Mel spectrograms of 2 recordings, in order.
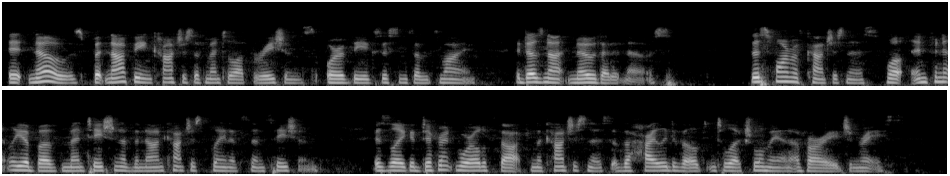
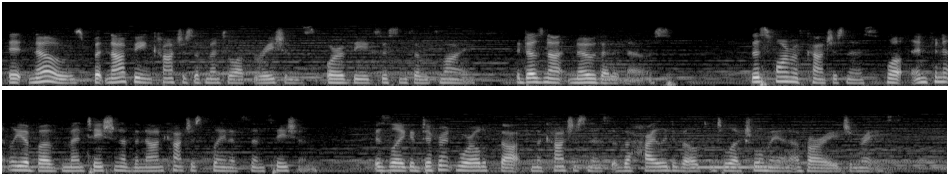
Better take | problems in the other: first | background sound (Musical instrument); 12 dB below the speech

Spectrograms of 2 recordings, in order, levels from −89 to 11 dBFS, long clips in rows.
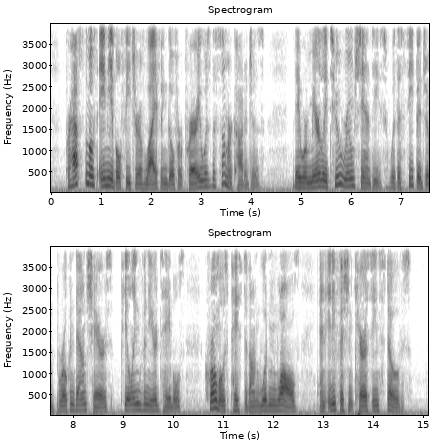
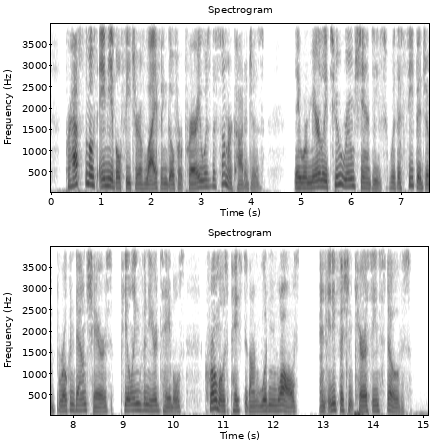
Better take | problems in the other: first | noise reduction (neural mask model Resemble Enhance denoiser)

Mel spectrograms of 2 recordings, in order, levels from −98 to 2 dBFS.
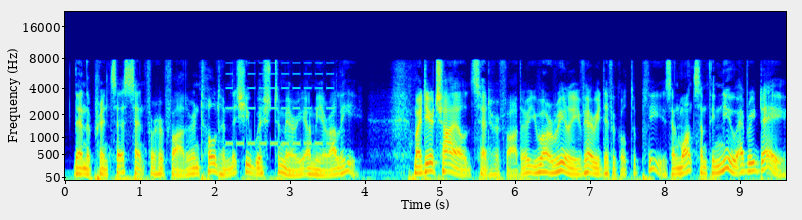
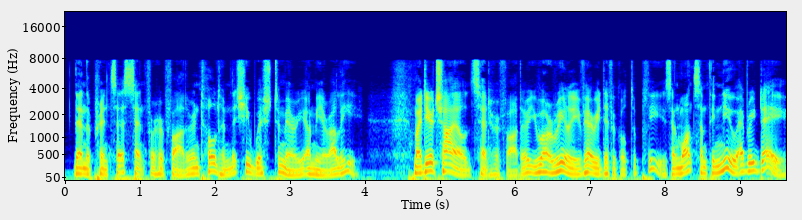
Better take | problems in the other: second | background sound (Alarm); 19 dB below the speech

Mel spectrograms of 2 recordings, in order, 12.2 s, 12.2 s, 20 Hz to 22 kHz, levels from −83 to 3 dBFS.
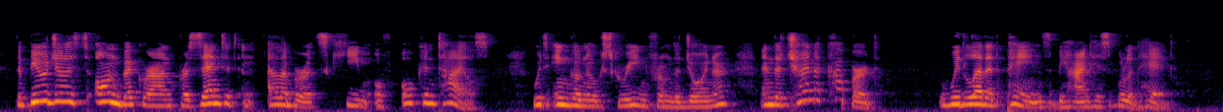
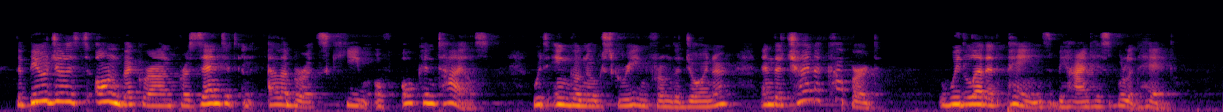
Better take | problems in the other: first | room echo; dies away in 0.8 s

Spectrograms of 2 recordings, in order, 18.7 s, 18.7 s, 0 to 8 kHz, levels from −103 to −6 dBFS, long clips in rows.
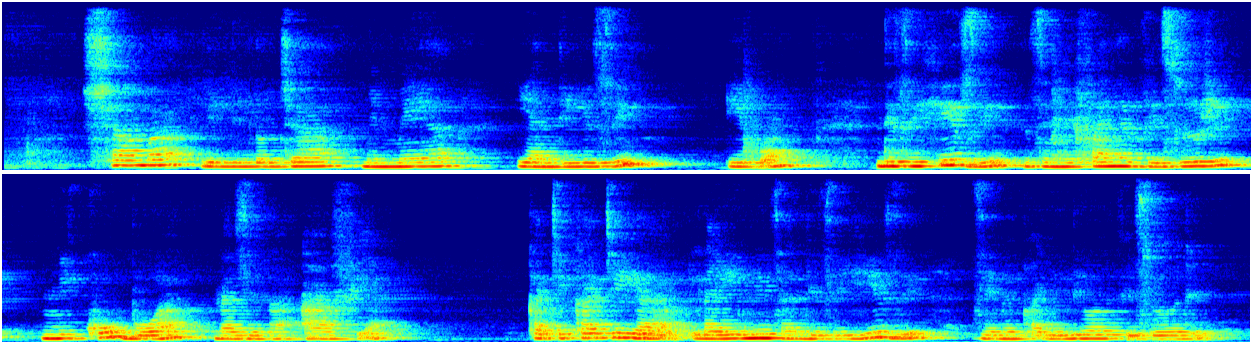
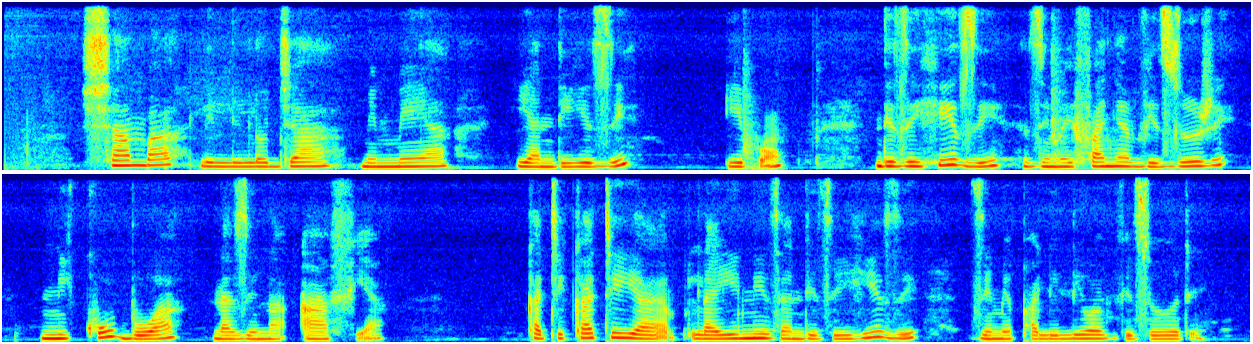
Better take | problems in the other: second | room echo; dies away in 1.9 s

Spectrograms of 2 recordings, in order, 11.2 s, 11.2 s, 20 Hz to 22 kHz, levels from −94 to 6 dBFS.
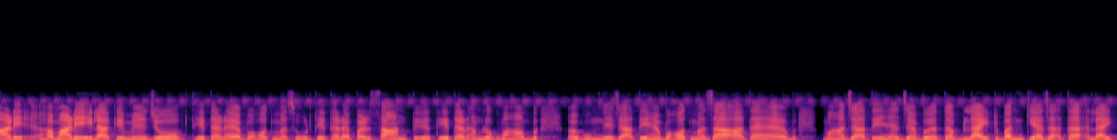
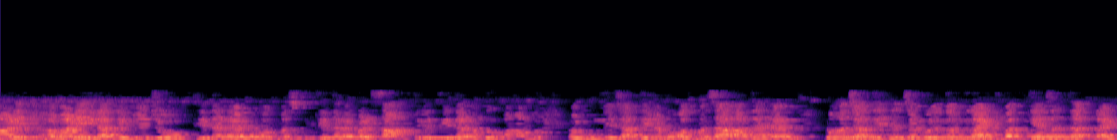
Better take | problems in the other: first | noise reduction (classical method WPE with log-MMSE)

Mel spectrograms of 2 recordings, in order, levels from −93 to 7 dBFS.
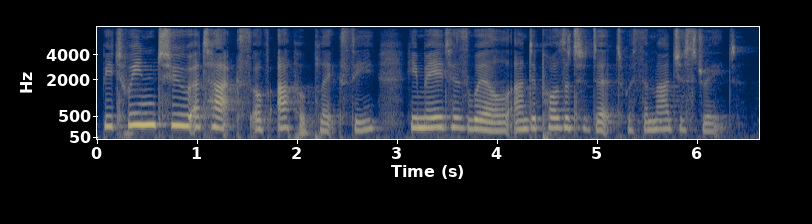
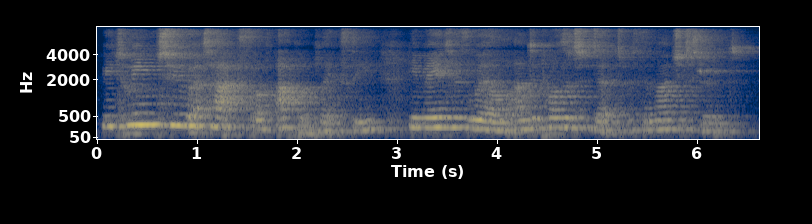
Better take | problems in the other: first | room echo; dies away in 1.1 s

